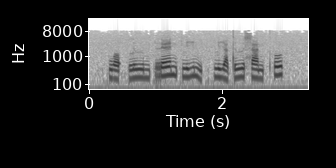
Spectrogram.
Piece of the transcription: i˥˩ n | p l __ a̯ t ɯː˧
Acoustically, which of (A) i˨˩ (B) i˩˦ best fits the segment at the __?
A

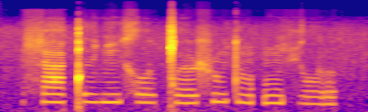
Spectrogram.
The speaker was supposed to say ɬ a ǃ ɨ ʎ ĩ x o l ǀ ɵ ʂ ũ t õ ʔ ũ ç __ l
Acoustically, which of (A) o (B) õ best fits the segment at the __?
A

